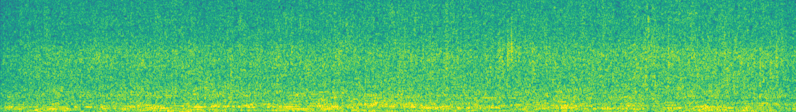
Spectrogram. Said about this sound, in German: Jetzt plattert der Regen auf die Felder und Hütten. Vielleicht der letzte heftige Niederschlag am Ende der Regenzeit.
